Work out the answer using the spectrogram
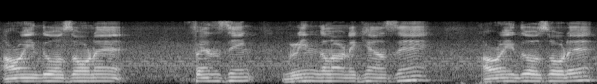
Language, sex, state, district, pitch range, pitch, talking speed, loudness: Nagamese, male, Nagaland, Dimapur, 125-160 Hz, 155 Hz, 120 wpm, -13 LUFS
